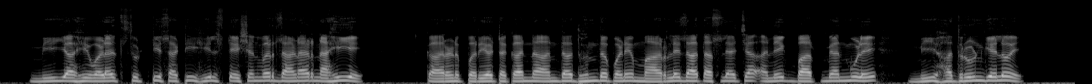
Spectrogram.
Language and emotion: Marathi, fearful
